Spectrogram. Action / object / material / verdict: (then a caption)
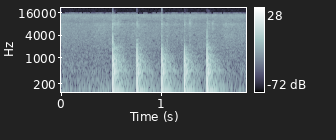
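knock / whole-wheat sourdough bread loaf / bread / hollow. A round whole-wheat sourdough loaf, just out of the oven after baking for an hour at 200°C, is knocked on five times. Each knock is a short, dull, hollow thud centered low around 117 Hz that dies away almost at once. The hollow sound shows the loaf is baked through and done.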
